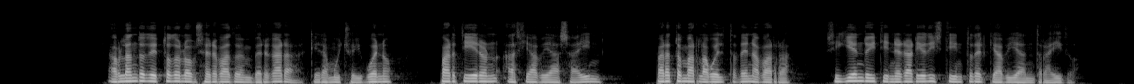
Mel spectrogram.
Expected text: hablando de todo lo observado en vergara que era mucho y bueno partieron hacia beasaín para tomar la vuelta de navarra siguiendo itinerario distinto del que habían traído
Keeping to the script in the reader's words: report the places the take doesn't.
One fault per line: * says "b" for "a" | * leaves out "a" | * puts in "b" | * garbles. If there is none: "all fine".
all fine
